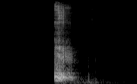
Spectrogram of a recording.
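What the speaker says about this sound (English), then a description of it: "Fart noise?" A single short fart noise, burst-like and loud, with a quick rumbling tail that fades within about half a second, alone with no talk.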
